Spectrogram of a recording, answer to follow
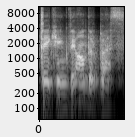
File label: taking underpass, radio; LEET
